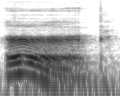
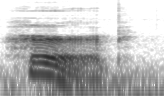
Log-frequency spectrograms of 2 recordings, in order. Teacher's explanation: about ninety percent of Americans still do not pronounce the H · the same is true for about fifty percent of Canadians however in much of the rest of the english-speaking world the word is pronounced with an H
